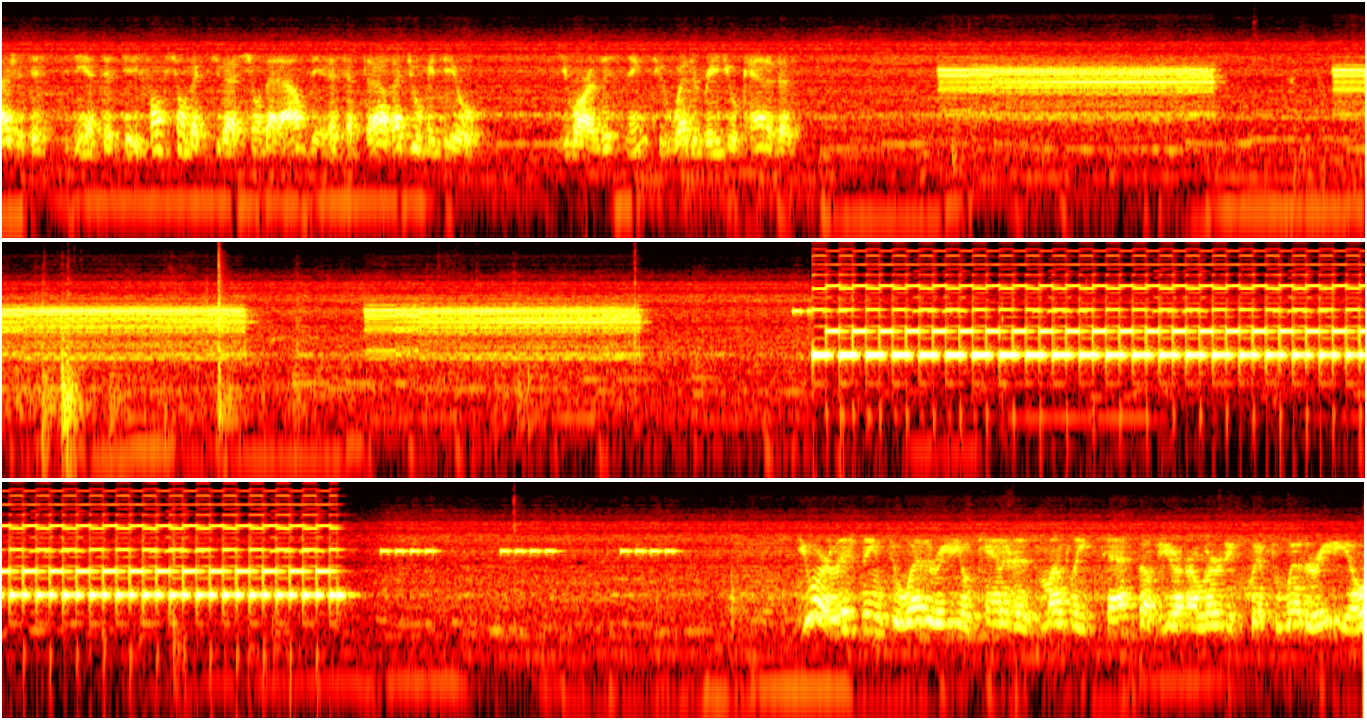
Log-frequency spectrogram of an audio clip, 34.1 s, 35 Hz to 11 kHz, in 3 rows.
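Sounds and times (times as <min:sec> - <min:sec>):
pulsing electronic alert tone: 0:18.1 - 0:26.4.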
